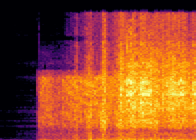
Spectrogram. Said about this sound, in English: he goes outside and witnesses a huge explosion which knocks him out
